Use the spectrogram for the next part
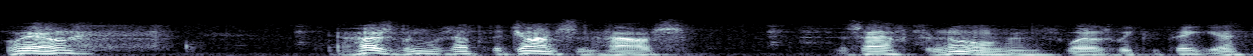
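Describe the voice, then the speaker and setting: An actor playing a folksy, stammering small-town sheriff's officer in an old radio mystery, halting and peppering his talk with filler phrases. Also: lowish voice, expressive, a little hiss or hum, natural voice. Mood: halting, reluctant. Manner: hesitant, stammering, repeating "you know". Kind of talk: 1940s-50s radio drama acting. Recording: dull vintage radio broadcast recording.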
